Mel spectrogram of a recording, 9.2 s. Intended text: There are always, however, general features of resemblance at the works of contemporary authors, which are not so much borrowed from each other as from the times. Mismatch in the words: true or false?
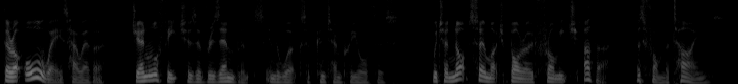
true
